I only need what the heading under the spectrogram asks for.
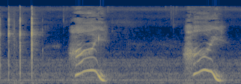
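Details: A male pet conure in the morning gives two drawn-out, voice-like calls, each rising then sliding steeply down, about two seconds apart, after a few sharp clicks in a quiet room.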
